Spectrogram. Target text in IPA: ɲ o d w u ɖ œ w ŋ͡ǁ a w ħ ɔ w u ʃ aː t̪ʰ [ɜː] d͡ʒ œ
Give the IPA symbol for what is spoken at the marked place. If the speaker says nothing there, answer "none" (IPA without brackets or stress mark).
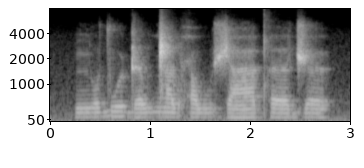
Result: ɜː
